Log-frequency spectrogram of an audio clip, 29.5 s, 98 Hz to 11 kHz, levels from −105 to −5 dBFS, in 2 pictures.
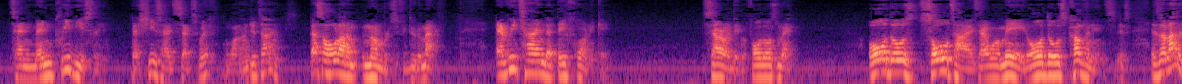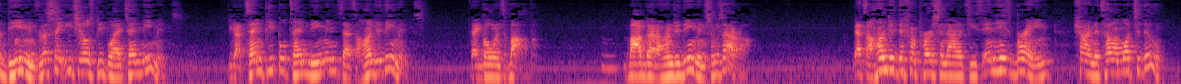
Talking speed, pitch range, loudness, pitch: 185 wpm, 140-190 Hz, -30 LUFS, 160 Hz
